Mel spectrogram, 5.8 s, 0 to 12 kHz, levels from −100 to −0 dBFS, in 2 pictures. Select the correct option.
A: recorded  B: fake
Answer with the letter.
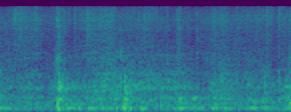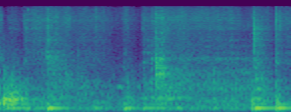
A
